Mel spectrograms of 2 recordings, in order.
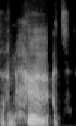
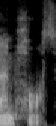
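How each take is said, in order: First: An open, long American 'ah' vowel in hot. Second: A short, relaxed, flat British vowel in hot. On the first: "the U S pronunciation is much more like an ah" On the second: "In British English"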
